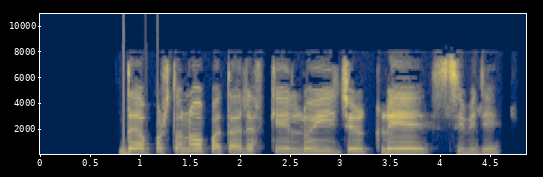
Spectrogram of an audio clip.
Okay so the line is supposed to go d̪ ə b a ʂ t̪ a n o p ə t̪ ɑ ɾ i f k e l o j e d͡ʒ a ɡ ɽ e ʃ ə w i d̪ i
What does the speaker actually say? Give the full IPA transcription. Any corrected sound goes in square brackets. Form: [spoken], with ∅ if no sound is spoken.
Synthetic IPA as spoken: d̪ ə [p] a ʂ t̪ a n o p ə t̪ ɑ ɾ i [x] k e l o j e d͡ʒ a ɡ ɽ e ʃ ə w i d̪ i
